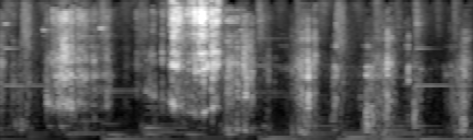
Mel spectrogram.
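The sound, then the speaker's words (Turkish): Wet, leafy crunching and chewing of spinach, with a steady run of crisp bites and crackles over a low background hum, no talking. “Süslü zar zor ıspanağı yemeye başladı.”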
